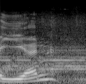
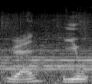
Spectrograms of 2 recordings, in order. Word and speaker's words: yuan: How do you say yen? Yuan.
